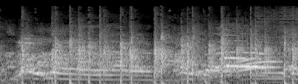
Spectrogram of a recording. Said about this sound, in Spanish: Sí, hay que, hay que, sí, un aplauso, te mereces un aplauso.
